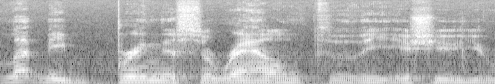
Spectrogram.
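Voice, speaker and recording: Audible room echo surrounds a man whose voice is somewhat breathy and fairly low in pitch. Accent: American. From Virginia, US. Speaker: professor and radio host. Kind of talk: radio interview.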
